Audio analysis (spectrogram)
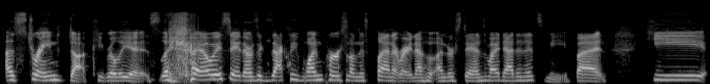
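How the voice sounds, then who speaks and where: Podcast guest: American woman in her thirties, low-pitched and dry-sounding, candid and chatty, sharing personal stories. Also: brisk, sharp tone, no echo. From Seattle area, United States. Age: 30s. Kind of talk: personal storytelling in a conversational interview.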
